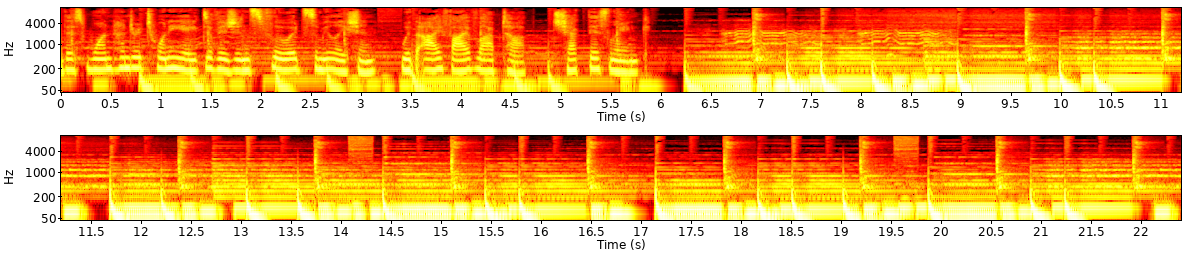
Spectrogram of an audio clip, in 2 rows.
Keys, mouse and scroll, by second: 14.7 space, 16.6-17.8 shift+middle drag, 17.8-18.4 scroll down 1, 18.4-18.8 scroll up 1, 20.3 click.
